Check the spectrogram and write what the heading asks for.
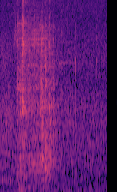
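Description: Quiet room tone, with a brief faint mechanical sound and light ticks starting about half a second in and lasting under a second.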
